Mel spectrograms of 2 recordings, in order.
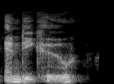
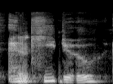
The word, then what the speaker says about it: Enkidu: If you say Enkidu, it's Enkidu. Enkidu. – Enkidu. – You're flipping the consonants.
